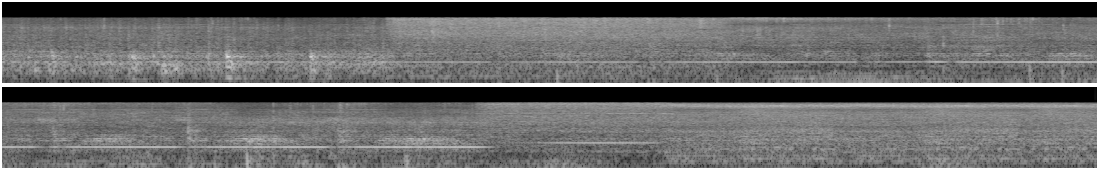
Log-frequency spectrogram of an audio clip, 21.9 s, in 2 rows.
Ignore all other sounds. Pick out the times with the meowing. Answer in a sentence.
The meowing can't be heard in this clip.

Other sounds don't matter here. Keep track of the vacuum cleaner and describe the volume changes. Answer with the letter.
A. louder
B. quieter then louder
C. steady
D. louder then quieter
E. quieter
A.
